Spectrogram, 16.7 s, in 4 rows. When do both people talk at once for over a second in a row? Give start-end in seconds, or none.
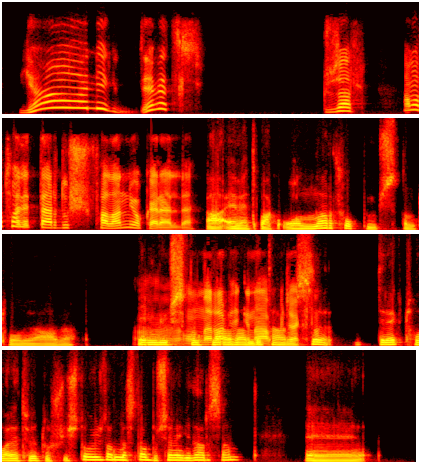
9.7-11.5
